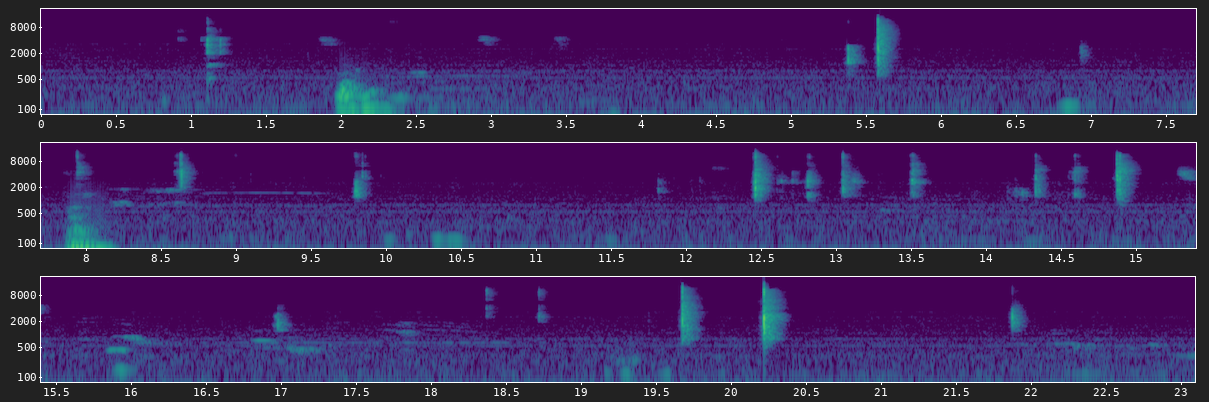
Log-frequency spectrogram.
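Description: Plastic buttons and a handheld console click and tap under fingers.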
